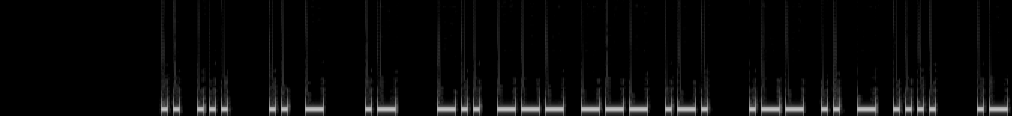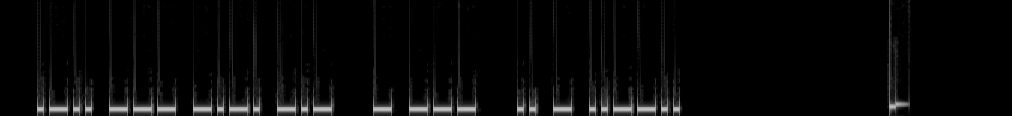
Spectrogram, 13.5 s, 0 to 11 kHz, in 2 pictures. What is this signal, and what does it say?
Morse code, heard as a keyed tone, about 30 wpm, 700 Hz. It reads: IS IT A DOOR WITH A LOCK TO IT?
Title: Sentences from Top 1300 Words 30wpm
